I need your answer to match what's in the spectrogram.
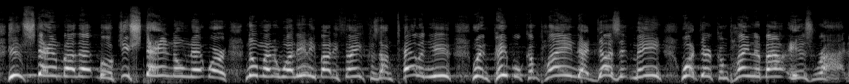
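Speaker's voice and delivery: loud, high, driving preacher's cry; preaching at full force. Acted. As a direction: hammer it home to the congregation.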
